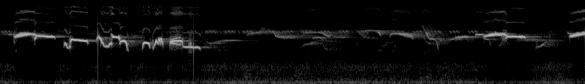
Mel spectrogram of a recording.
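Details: Oriental magpie-robin during its moult, a semi-mature bird past two moults, sings quick whistled and warbling phrases in two bursts separated by a pause. A steady high insect trill sounds in between.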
